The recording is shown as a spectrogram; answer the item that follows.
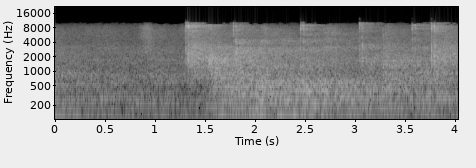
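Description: Table tennis ball being struck back and forth in a rally, about five sharp clicks of ball on bat and table, roughly one every half to three-quarters of a second, with a little echo from a large hall.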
